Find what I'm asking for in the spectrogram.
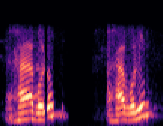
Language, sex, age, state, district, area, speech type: Bengali, male, 18-30, West Bengal, Darjeeling, urban, conversation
